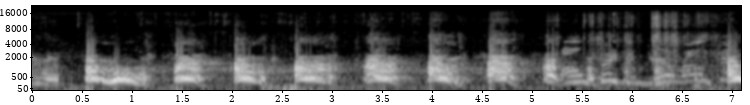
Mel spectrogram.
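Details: Female hound dog, 16 months old, baying at a treed raccoon outdoors: a steady run of eight loud, throaty bawls, each bending up then down, roughly every 0.6 seconds, ending with a higher whining yelp from a younger pup.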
